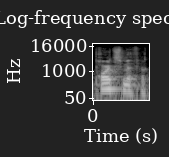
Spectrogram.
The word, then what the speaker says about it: Portsmouth: you for saying uh thanks you for saying Portsmouth correctly um like the word p-o-r-t-s-m-o-u-t-h uh just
